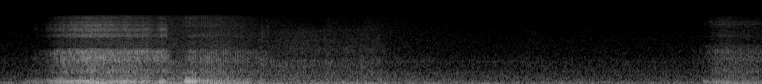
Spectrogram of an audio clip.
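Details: Sleeping dog snoring: a loud, rough, fluttering snore, followed by quiet breathing and the next snore beginning.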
